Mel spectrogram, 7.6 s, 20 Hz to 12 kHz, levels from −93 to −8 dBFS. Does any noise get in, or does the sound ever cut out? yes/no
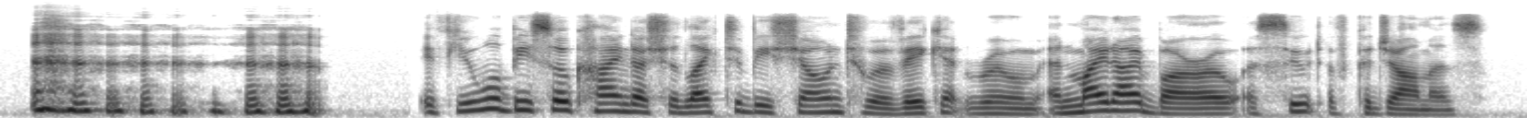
yes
